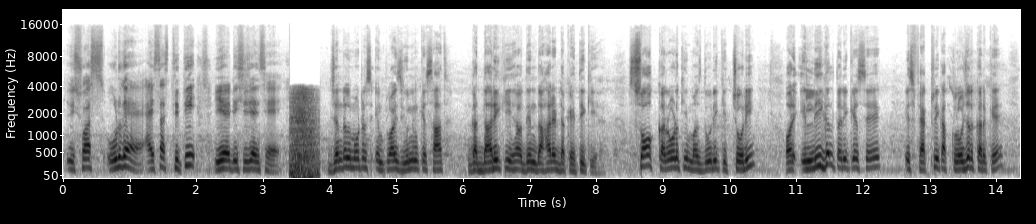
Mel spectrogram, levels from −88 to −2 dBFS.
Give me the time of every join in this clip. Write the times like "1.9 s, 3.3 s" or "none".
3.4 s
